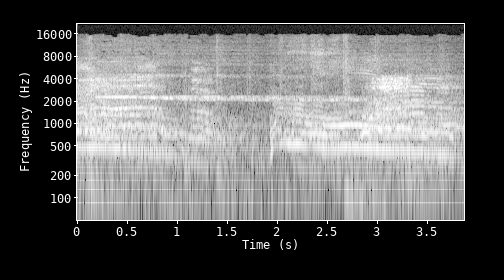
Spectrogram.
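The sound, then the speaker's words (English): A person imitates a long howl with the voice: sustained, wavering tones that slide gently downward, dip briefly near the middle, then rise and carry on, steady and fairly loud throughout. “So then he gets back to the village, and he just starts like howling, right?”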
